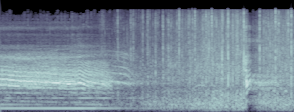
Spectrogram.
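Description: The end of the dance music: a long held note glides down in pitch over a sustained chord and fades out about halfway through. After it comes a spread of scattered hand clapping from the audience.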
